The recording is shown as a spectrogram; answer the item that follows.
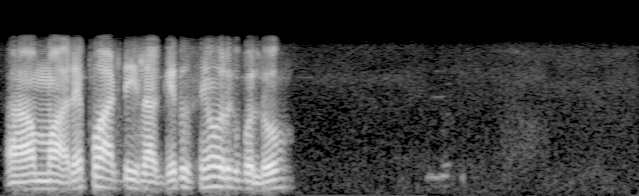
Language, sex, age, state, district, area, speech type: Dogri, male, 18-30, Jammu and Kashmir, Samba, rural, conversation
